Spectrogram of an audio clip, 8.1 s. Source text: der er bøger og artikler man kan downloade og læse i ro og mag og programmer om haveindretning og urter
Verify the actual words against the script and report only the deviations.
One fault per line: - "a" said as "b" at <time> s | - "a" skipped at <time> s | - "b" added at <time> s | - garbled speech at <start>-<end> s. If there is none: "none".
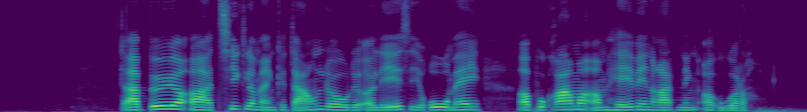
- "og" skipped at 4.5 s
